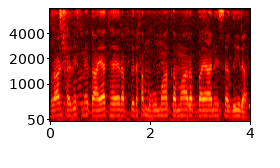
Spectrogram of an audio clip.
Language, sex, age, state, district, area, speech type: Urdu, male, 18-30, Maharashtra, Nashik, urban, spontaneous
